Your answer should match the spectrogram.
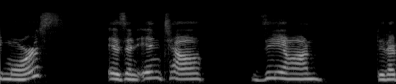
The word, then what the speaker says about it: Xeon: today so Michael V Morse is an Intel Xeon did I pronounce that correct yes thank you uh processor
